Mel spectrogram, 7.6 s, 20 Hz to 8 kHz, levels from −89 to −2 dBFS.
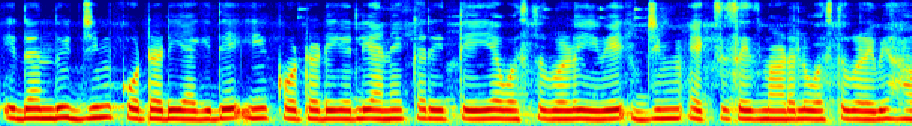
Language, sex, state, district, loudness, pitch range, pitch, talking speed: Kannada, male, Karnataka, Dharwad, -12 LUFS, 200-215 Hz, 205 Hz, 125 wpm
